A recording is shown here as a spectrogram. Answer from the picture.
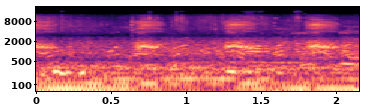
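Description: Crows cawing again and again, several calls a second, over a low steady rumble.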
